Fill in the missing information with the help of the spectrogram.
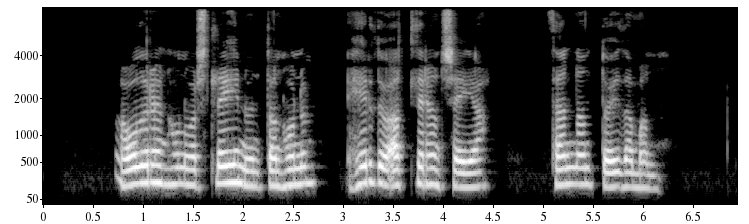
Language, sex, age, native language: Icelandic, female, 40-49, Icelandic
